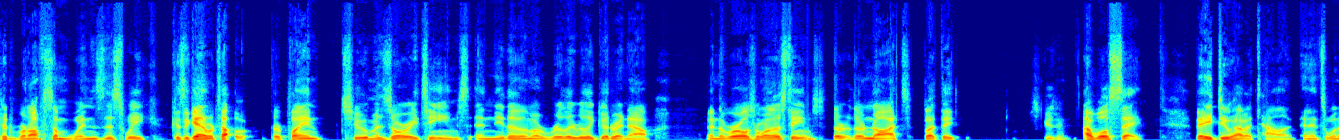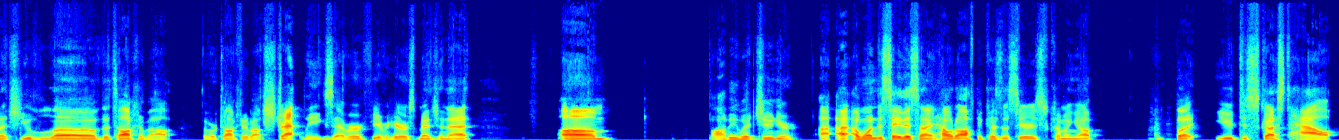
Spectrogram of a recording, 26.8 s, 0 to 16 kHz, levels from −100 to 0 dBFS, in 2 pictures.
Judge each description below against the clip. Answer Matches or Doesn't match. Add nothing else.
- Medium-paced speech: Doesn't match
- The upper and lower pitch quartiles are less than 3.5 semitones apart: Doesn't match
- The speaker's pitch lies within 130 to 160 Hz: Doesn't match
